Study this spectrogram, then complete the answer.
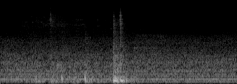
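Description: A metal lid clanks open.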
